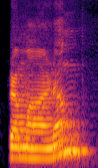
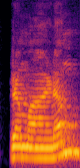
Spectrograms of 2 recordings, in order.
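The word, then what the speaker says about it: प्रमाणं: प्रमाणम, यहाँ पे ये जो बिंदी उसका म लेंगे। प्रमाणम क्योंकि आगे प है तो बिंदी का तो म निकलेगा।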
